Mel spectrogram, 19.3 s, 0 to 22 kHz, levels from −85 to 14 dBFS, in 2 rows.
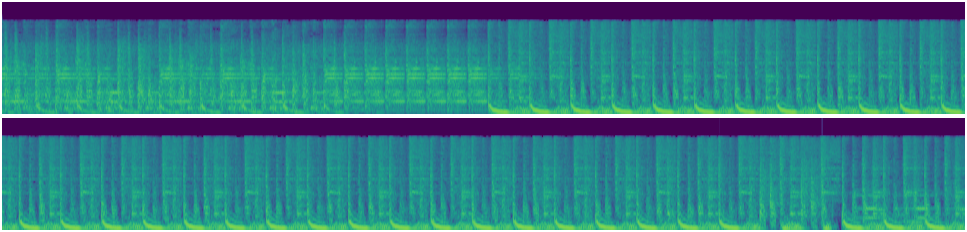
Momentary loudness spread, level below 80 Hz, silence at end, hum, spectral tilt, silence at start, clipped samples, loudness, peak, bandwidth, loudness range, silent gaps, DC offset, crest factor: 1 LU; -18 dBFS; 0 s; none; -3.5 dB/octave; 0 s; under 0.1%; -15 LUFS; 0 dBFS; 12 kHz; 0 LU; none; under 0.1%; 14 dB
